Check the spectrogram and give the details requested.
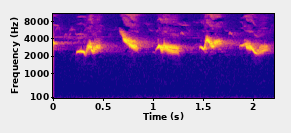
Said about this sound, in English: Now, we hear a scarlet tanager.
